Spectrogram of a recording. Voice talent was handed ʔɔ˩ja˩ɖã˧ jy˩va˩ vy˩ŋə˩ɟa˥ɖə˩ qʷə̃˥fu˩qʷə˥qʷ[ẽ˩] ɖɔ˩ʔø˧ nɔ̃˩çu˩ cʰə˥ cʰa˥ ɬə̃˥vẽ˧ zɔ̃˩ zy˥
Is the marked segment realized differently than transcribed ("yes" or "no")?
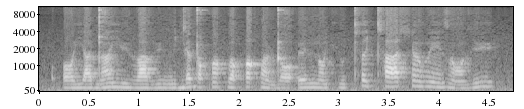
no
